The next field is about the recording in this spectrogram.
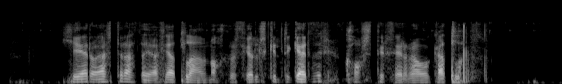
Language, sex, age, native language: Icelandic, male, 30-39, Icelandic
